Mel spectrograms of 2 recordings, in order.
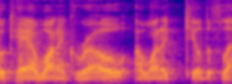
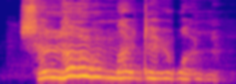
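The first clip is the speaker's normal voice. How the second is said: theatrical put-on voice, much higher and louder; 13 semitones higher, 4 dB louder than usual. Greeting her again as she comes back, in a theatrical voice. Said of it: "that voice".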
